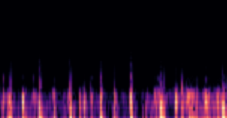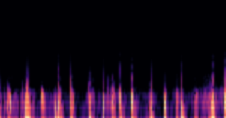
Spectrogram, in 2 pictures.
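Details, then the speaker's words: Quick, regular paired heart sounds of an adult man recorded live while exercising; normal heart sounds at a raised rate. "take a listen to the smooth sounds of the hearts and be prepared for analysis by dr. n yeah it's gonna be a good one this is exercising as a man"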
